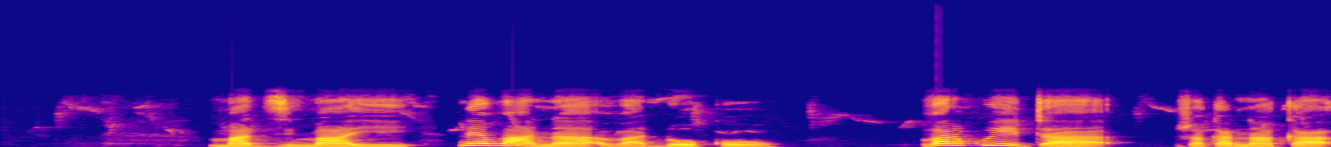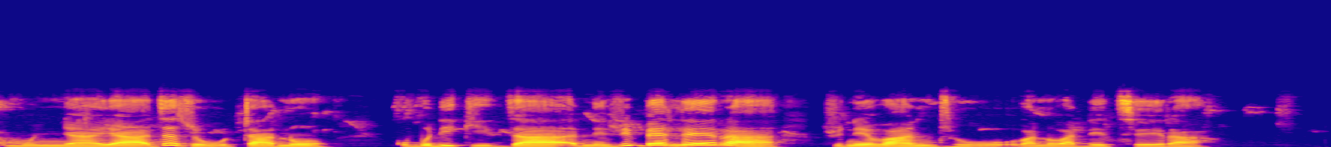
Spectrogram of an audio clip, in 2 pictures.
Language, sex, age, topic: Ndau, female, 36-49, health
